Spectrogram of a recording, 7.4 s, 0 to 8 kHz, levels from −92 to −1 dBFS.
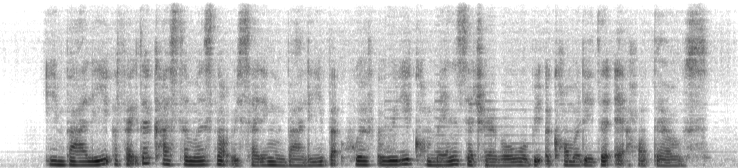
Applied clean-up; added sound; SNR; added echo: neural separator model SepFormer DNS4.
